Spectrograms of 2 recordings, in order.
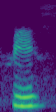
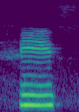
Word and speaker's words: fils: Es una excepción a las reglas de la pronunciación, porque el sonido que aquí vamos a evitar es el sonido de la L. Y en lugar de eso vamos a pronunciar la S. Eso generalmente no se hace, pero con esta palabra es de esa manera, es una excepción.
